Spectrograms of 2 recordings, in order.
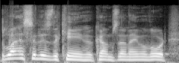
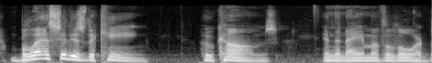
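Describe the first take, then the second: First: Lively crowd-style recitation; fast crowd cry. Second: Slow, hushed and measured, each word laid down; slow solemn reading. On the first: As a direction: rattle it off as an eager acclamation. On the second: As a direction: reverent slow recitation. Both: Shown as a demonstration.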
